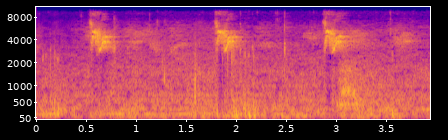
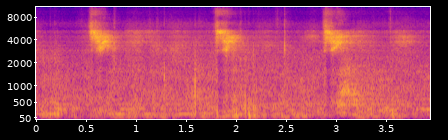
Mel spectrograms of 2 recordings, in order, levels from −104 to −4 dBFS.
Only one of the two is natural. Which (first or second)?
first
